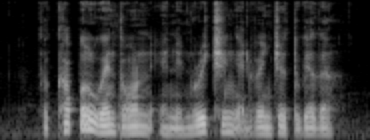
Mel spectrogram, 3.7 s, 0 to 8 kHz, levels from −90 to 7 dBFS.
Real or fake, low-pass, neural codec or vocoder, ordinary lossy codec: real; none; none; none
